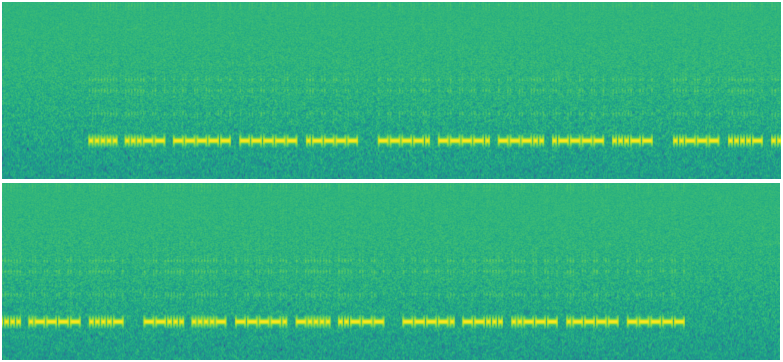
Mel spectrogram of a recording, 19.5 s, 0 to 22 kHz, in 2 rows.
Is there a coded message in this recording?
Yes: Morse code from 1.0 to 18.3 s, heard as a keyed tone, hand-sent with a paddle, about 32 wpm, 870 Hz. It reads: 53001 99813 24514 74962 97210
